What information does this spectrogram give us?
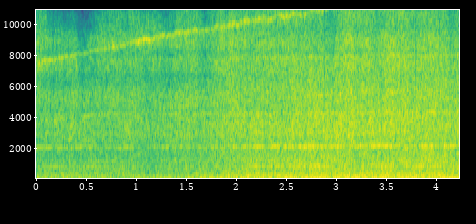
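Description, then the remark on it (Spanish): The four powerful turbines of a giant four-engine jet airliner start up with a loud, steady roar, a broad rushing whine that builds slightly and holds, as the plane moves slowly to its take-off position on a runway at Lisbon airport. No voices. “Las cuatro potentes turbinas del gigantesco jet empiezan a funcionar y la nave avanza lentamente para tomar su posición de despegue en una de las pistas del aeropuerto de Lisboa.”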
